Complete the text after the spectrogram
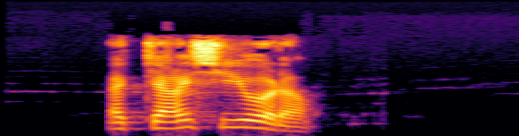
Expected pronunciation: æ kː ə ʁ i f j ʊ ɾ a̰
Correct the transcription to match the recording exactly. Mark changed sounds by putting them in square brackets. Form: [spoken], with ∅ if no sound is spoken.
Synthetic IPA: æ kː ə ʁ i [s] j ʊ ɾ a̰

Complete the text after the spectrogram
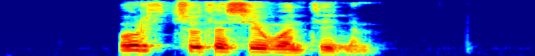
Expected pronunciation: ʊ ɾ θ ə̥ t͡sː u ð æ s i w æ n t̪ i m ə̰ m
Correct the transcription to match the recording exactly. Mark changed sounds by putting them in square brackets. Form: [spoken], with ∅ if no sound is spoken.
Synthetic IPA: ʊ ɾ θ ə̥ t͡sː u [θ] æ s i w æ n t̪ i [n] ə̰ m

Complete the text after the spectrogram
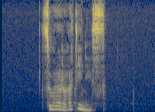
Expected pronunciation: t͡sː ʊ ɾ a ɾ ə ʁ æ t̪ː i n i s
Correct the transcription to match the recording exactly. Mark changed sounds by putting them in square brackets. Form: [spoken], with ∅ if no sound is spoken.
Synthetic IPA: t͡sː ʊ ɾ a ɾ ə ʁ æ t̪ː i n i s

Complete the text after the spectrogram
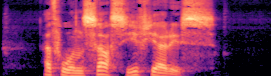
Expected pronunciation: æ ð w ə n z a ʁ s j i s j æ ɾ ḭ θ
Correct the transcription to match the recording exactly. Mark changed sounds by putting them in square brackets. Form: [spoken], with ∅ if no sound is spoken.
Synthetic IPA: æ [θ] w ə n [s] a ʁ s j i [f] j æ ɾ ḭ [s]

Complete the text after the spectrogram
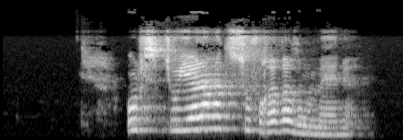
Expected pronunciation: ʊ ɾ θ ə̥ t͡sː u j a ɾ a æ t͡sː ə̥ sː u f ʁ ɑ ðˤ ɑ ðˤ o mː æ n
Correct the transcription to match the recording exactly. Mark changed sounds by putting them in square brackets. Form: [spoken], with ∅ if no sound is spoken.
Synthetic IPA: ʊ ɾ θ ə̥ t͡sː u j a ɾ a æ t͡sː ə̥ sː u f ʁ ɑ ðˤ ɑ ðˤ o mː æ n

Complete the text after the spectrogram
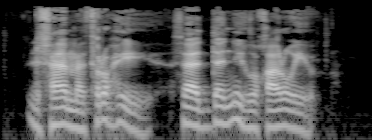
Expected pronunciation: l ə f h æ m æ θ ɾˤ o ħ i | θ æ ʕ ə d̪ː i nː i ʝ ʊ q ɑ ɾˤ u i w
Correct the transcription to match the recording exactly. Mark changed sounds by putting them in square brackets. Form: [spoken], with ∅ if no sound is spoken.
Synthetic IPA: l ə f h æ m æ θ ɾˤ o ħ i | θ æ ʕ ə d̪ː [æ] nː i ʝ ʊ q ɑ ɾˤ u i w

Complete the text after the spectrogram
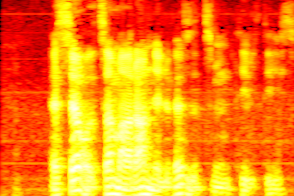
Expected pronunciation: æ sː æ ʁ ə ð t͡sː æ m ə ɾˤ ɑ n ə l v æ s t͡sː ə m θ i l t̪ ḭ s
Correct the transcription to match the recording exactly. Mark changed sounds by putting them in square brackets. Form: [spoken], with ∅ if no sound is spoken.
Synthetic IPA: æ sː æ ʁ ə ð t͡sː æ m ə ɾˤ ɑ n ə l v æ [z] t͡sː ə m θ i l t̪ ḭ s

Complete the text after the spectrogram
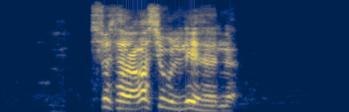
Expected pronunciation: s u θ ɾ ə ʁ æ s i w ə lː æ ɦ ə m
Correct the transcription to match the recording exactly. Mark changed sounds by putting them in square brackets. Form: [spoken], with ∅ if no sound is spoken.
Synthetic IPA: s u θ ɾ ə ʁ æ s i w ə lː [i] ɦ ə [n]

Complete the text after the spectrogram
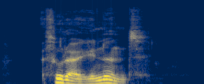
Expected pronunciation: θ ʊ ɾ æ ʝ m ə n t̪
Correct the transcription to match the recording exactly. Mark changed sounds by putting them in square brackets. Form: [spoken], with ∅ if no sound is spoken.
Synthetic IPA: θ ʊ ɾ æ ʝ [n] ə n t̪

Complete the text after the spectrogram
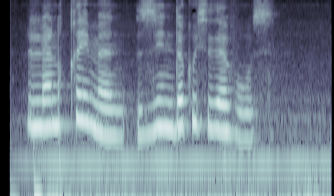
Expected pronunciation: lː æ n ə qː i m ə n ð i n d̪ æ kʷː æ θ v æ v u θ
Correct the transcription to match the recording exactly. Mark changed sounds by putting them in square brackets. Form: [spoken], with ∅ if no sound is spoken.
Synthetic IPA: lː æ n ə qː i m ə n [z] i n d̪ æ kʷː [i] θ [ð] æ v u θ

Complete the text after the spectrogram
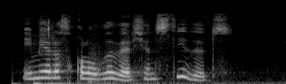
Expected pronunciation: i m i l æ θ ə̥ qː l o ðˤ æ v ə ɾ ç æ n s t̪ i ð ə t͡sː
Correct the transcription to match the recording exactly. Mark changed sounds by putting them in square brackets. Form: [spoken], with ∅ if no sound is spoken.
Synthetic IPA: i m i [ɾ] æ θ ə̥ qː l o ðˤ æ v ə ɾ ç æ n s t̪ i ð ə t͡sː

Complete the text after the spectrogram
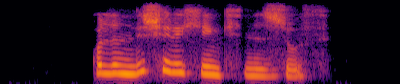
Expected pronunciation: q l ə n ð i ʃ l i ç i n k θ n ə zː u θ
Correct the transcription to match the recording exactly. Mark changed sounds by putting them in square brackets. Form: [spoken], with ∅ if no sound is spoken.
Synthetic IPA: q l ə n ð i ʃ [ɾ] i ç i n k θ n ə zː u θ

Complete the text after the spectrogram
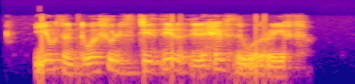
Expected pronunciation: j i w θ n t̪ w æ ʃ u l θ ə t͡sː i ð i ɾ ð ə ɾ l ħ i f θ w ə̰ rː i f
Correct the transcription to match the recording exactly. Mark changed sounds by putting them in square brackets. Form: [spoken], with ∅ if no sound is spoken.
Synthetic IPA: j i w θ n t̪ w æ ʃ u l θ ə t͡sː i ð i ɾ ð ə [∅] l ħ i f [ð] w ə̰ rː i f

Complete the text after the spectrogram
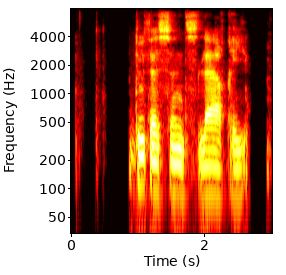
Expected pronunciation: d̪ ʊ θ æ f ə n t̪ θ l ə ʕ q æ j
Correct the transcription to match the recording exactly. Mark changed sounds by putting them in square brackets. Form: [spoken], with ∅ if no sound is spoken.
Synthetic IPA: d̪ [u] θ æ [s] ə n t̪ [s] l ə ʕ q [i] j

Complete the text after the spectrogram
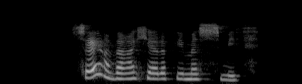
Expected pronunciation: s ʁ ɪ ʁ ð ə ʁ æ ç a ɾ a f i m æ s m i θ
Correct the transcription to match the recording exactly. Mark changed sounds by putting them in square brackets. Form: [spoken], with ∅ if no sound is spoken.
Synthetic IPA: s [ʕ] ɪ ʁ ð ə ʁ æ ç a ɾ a f i m æ s m i θ

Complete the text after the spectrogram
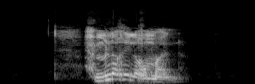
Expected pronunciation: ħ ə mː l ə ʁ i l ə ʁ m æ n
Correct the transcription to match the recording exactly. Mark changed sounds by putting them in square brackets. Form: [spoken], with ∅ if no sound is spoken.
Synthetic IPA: ħ ə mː l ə ʁ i l ə ʁ m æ n

